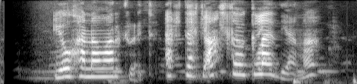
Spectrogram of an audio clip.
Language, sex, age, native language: Icelandic, female, 11, Icelandic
